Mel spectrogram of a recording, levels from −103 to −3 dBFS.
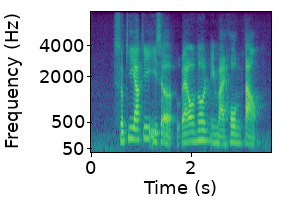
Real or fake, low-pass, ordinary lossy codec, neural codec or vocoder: fake; none; none; codec, 16 kHz, 0.8 kbps, ZipCodec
